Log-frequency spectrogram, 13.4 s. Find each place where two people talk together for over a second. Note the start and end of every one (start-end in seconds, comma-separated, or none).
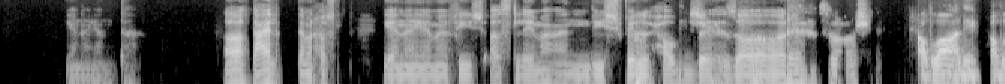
9.1-10.6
